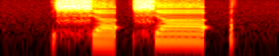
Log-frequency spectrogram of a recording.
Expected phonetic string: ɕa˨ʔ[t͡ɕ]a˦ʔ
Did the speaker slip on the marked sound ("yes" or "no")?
yes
